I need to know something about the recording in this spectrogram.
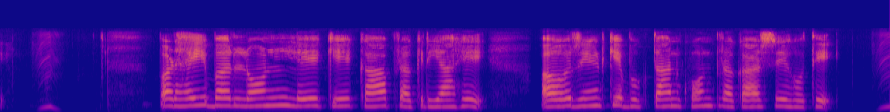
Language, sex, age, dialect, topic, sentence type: Chhattisgarhi, female, 25-30, Eastern, banking, question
